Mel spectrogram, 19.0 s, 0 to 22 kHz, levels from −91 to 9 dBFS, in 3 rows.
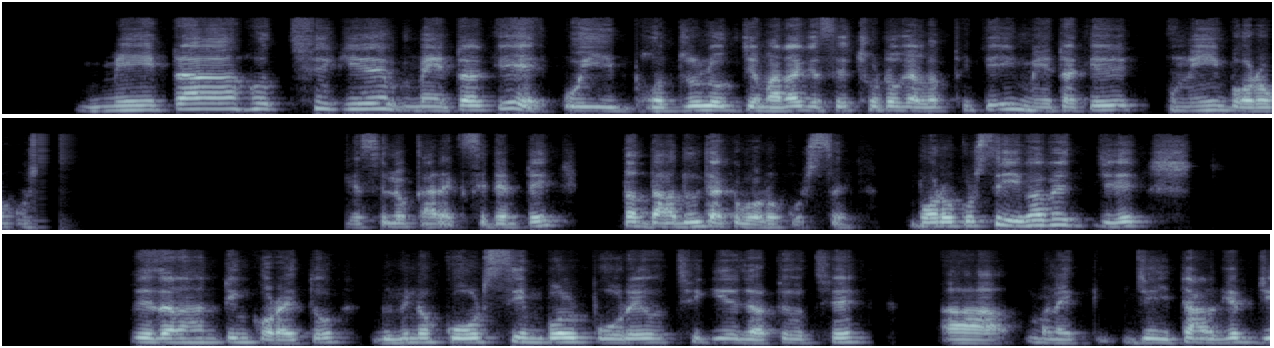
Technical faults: repeated packet loss (robotic sound); long network dropout

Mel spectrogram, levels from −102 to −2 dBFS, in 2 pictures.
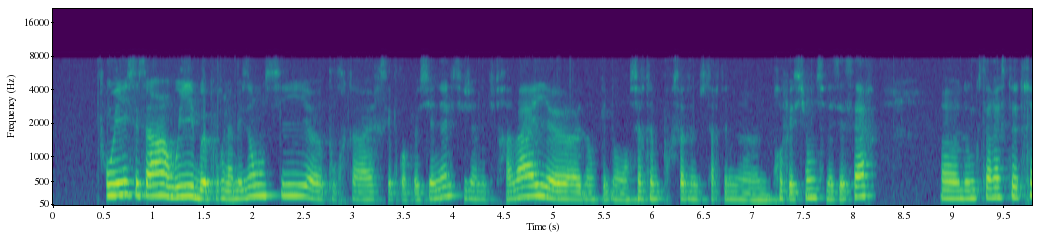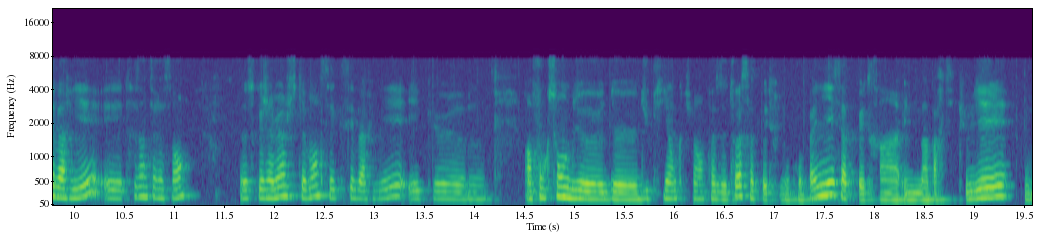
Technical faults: none

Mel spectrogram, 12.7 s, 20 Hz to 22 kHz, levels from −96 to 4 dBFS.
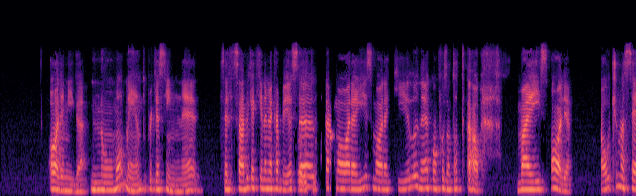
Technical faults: echo leak; speech suppressed in double talk

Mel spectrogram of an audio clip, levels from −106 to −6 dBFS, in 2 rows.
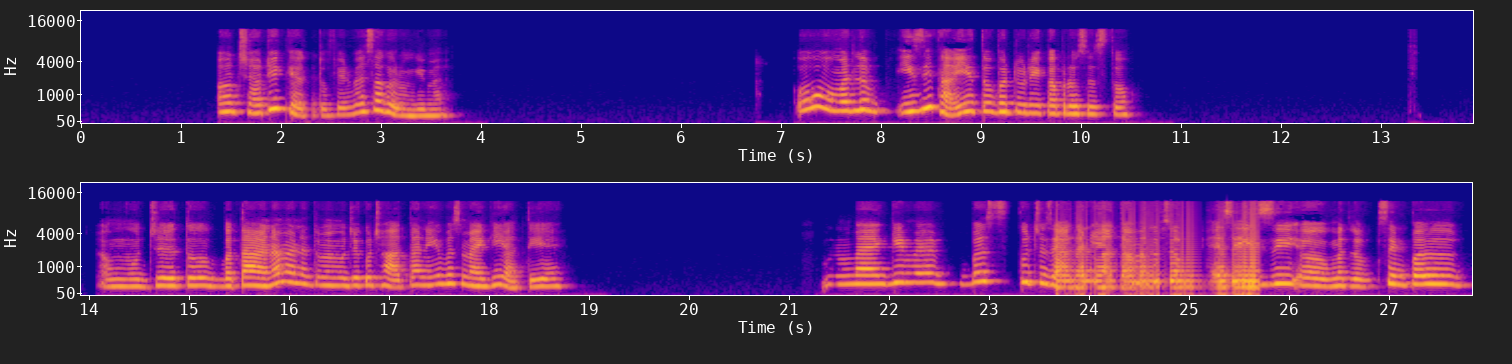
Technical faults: robotic sound from repeated short buffers

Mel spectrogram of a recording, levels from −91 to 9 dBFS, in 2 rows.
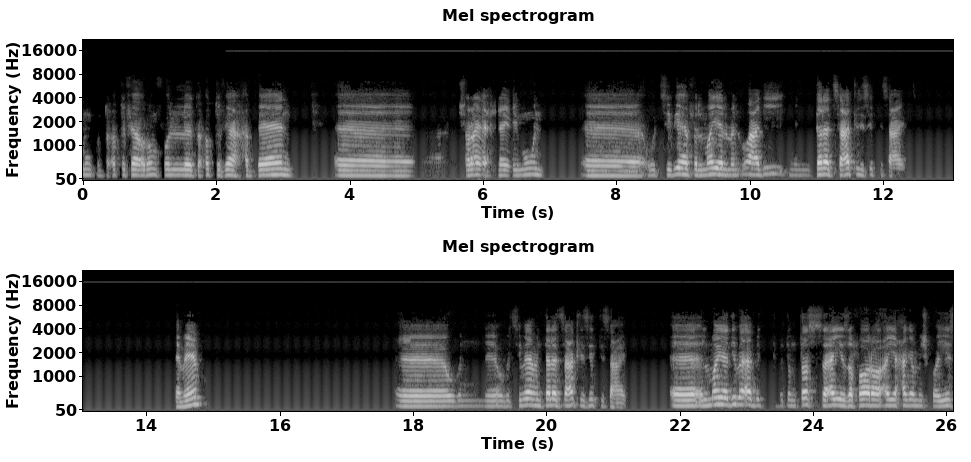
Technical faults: video or display buzz

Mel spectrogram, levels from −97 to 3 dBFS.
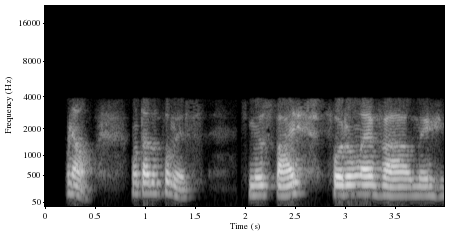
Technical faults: none

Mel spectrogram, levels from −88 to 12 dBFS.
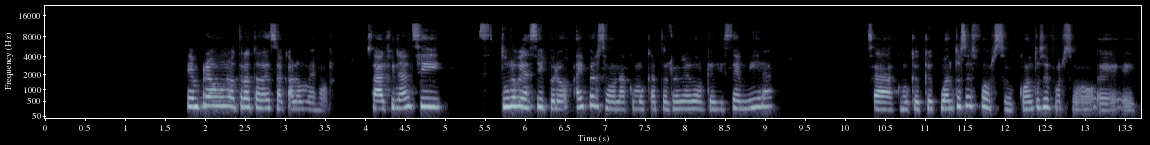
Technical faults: none

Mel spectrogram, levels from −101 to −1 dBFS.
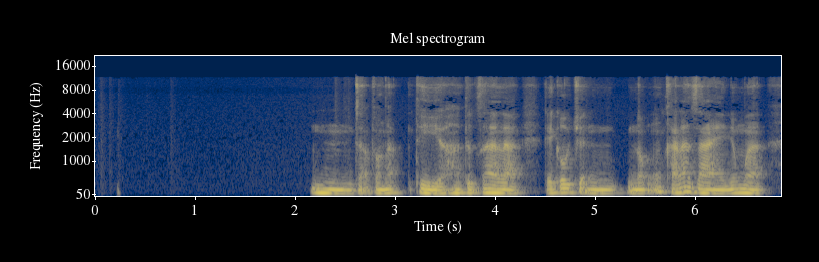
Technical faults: none

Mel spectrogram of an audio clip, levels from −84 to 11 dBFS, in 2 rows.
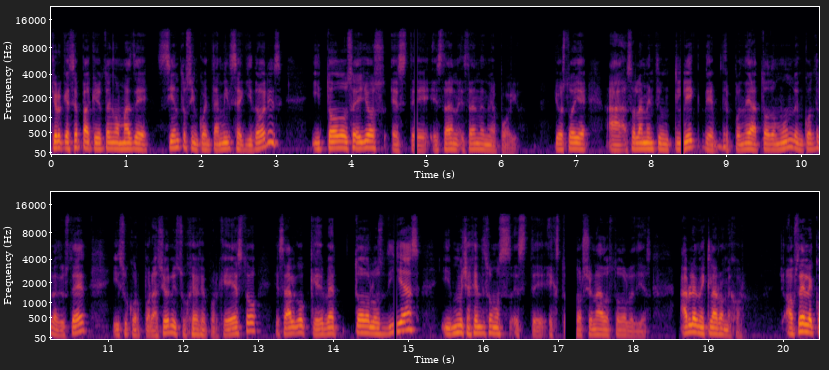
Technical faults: block of digital silence; gap at a join of encoded pieces

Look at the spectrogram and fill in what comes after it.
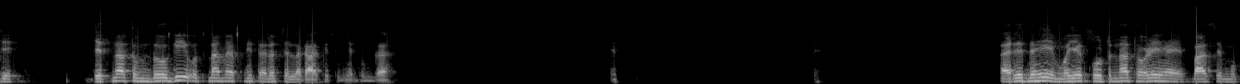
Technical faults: periodic USB or driver dropouts

